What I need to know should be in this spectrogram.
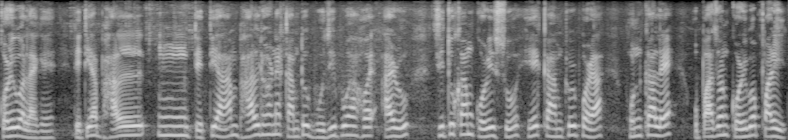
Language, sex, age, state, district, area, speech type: Assamese, male, 18-30, Assam, Dhemaji, rural, spontaneous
